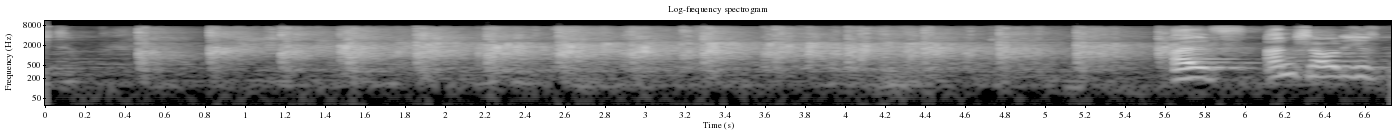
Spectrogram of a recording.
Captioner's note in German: Beifall AfD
